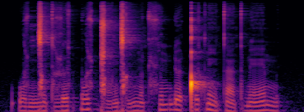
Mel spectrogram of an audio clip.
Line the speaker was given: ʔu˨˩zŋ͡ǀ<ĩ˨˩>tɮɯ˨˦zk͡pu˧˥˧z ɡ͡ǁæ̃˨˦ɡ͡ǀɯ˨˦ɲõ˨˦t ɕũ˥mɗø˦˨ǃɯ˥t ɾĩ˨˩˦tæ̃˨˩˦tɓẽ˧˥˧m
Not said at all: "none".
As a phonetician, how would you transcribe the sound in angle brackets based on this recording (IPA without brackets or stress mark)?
ĩ˨˩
